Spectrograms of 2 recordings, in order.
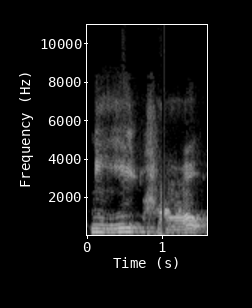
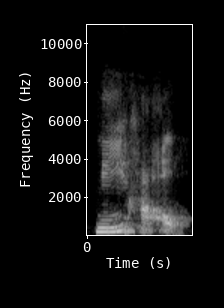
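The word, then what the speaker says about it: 你好: say hi to someone we are not reading me how because that is too difficult to pronounce so we change the first word into second tone that's why when we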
